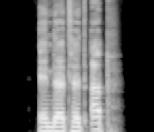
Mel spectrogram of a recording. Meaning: inflection of abändern: 1. second-person plural preterite 2. second-person plural subjunctive II
- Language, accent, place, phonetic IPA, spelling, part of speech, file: German, Germany, Berlin, [ˌɛndɐtət ˈap], ändertet ab, verb, De-ändertet ab.ogg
